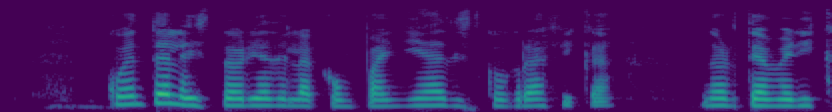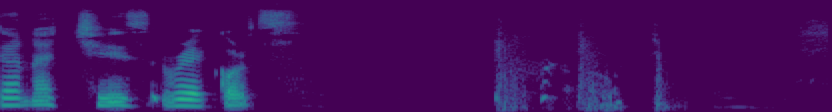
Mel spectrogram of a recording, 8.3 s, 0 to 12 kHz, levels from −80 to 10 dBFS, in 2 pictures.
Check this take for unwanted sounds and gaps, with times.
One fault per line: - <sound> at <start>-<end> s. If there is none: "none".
- cough at 6.6-7.6 s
